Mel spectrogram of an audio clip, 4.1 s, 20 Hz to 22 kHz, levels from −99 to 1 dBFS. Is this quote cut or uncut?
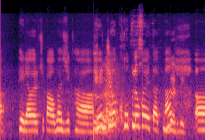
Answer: cut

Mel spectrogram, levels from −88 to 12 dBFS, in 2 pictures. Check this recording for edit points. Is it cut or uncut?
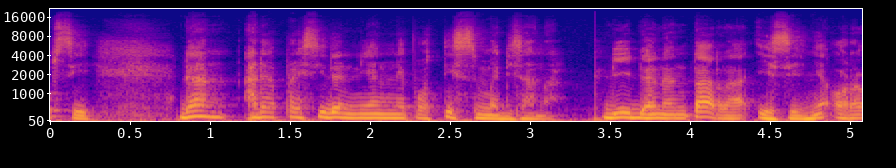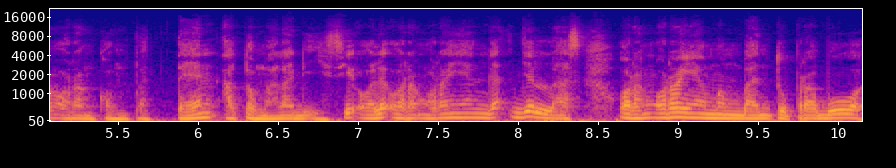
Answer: cut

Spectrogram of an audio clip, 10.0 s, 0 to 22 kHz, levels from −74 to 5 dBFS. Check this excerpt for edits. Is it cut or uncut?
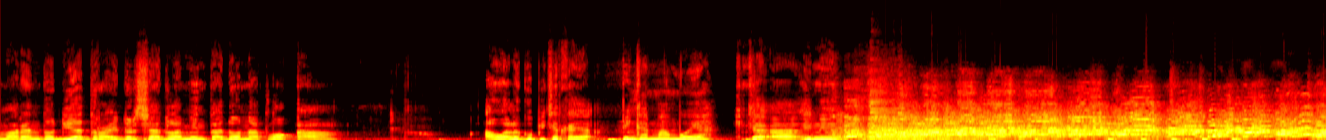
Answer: uncut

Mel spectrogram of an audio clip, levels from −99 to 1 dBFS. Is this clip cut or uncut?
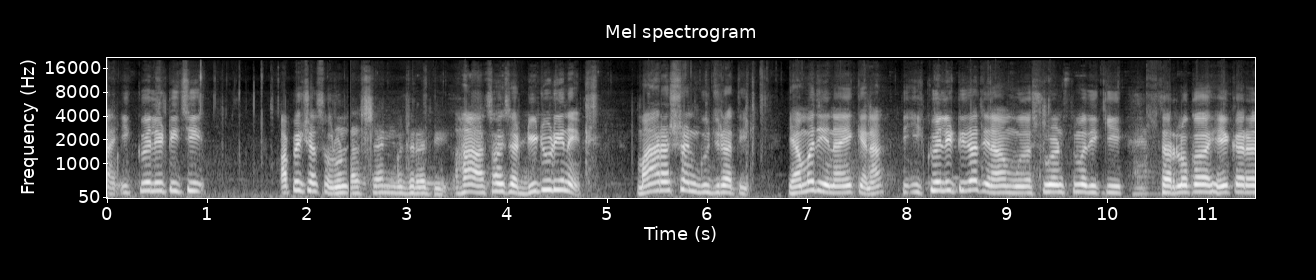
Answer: cut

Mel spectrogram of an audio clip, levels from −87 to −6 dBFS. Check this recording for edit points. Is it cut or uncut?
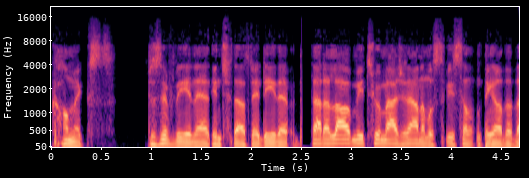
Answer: cut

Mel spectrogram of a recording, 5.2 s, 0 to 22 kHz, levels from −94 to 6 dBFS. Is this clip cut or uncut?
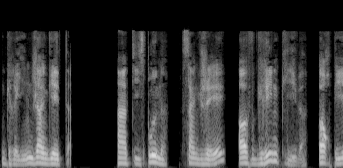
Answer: cut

